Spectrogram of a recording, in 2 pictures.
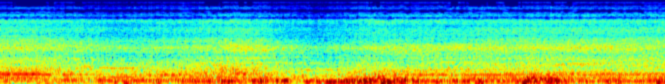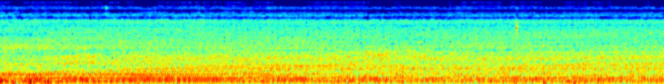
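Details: Jeep Cherokee idling after hidden shorting wiring was repaired (computer tested good); settles into a fairly steady idle with slight early unevenness, the earlier bad misfire from a malfunctioning fuel injector gone, residual white smoke burning off.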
